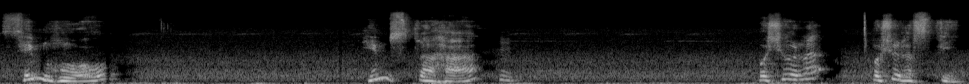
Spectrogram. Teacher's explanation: The Visarga has become an O.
